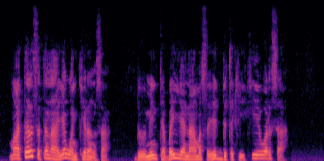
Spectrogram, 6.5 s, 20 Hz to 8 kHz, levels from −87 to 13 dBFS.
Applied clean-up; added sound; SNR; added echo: none; none; none; none.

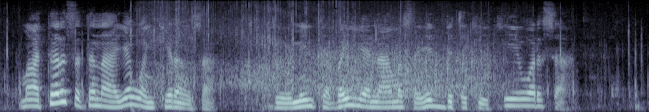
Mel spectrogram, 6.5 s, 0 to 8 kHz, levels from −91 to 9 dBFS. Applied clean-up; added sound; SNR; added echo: none; Fill (with liquid); 12 dB; none.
